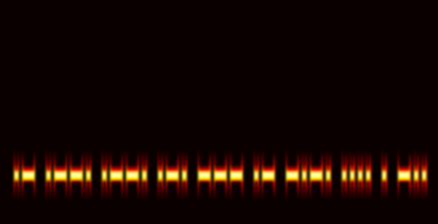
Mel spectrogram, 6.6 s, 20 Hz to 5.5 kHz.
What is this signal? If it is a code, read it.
Morse code, heard as a keyed tone, about 20 wpm, 600 Hz. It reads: APPROACHED
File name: the old man and the sea / the old man and the sea part 1 20wpm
